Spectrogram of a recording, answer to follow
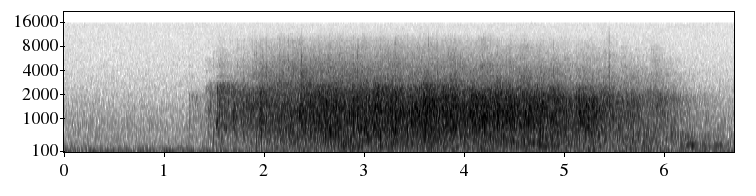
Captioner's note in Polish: oklaski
